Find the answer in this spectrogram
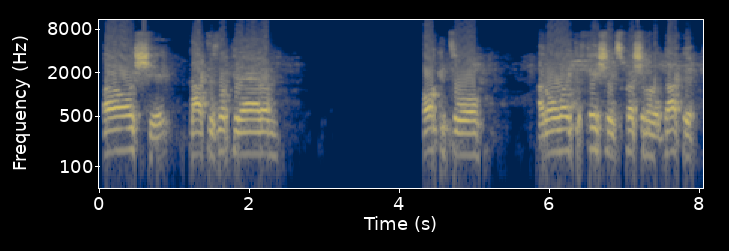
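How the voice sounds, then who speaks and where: A man hosting a live stream, reacting to a fight in short, excitable bursts and swearing freely. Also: fairly high pitch, a little slow, long pauses, dull audio. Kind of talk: casual live watch-along commentary.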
